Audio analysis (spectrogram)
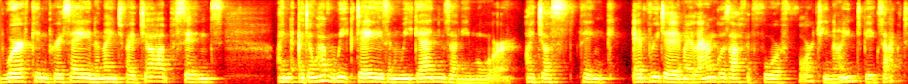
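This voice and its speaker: At a fairly quick pace, a woman speaks in a very deep, low pitch with a dark, mellow tone. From Ireland. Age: 30s. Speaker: construction consultant and business owner. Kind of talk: casual chat. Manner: animated.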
